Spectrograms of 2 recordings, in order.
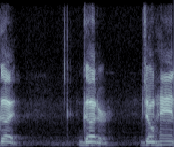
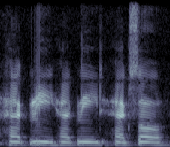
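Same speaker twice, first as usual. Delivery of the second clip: ordinary talk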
